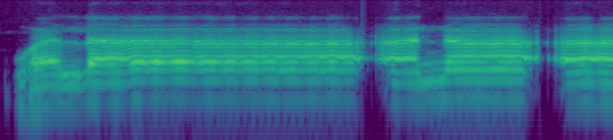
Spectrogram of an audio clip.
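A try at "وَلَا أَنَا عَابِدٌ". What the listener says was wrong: Pendek. Ana di situ pendek. Wala ana'a. Wala ana'a.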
